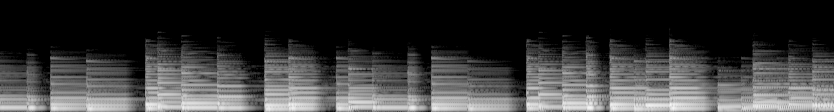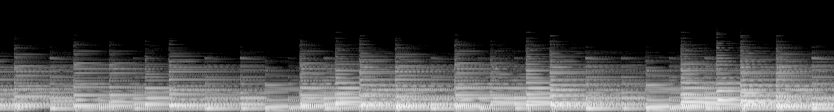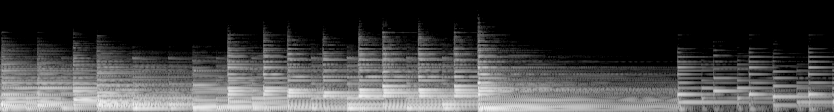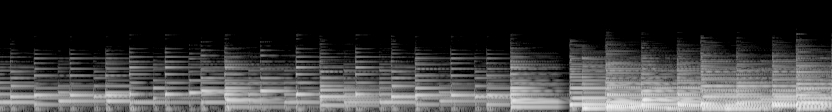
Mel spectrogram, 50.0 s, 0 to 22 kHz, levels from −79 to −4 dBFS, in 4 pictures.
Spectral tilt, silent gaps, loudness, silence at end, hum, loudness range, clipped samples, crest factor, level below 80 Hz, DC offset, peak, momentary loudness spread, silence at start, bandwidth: -9.5 dB/octave; none; -17 LUFS; 0 s; none; 10 LU; under 0.1%; 16 dB; -34 dBFS; under 0.1%; 0 dBFS; 12 LU; 0 s; 7.2 kHz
